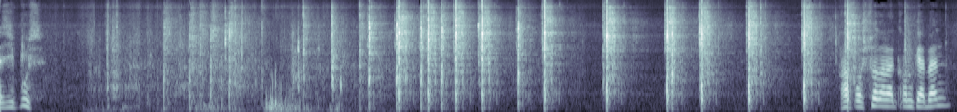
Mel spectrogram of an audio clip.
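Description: Paintball guns fire in quick sharp pops outdoors.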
